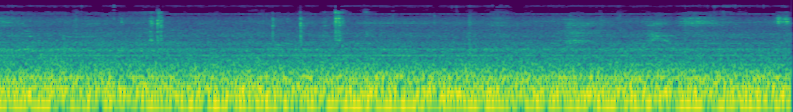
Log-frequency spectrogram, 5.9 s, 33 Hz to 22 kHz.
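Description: Steady low rumble of jet engine and airflow noise inside the cabin of an Airbus A320neo climbing out after takeoff, with a faint steady whine above it and a few faint clicks.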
